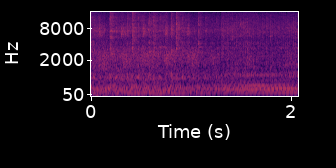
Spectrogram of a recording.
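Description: A cold S&S Cycle motorcycle engine idling with a steady, low, throbbing rumble, close and continuous without pauses.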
